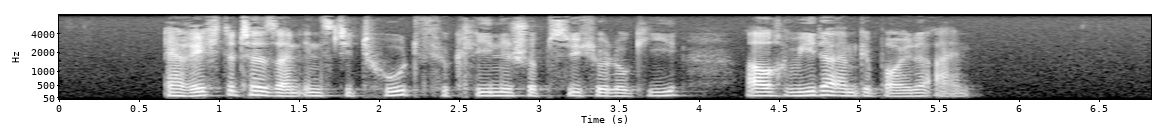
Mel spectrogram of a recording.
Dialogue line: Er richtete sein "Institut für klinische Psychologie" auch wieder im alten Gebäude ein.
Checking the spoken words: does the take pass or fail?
fail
